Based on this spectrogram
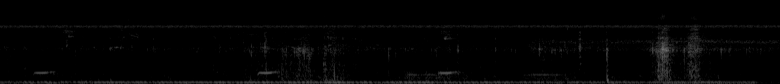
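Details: Blue ground dove at La Bramadora wetland, Sopetrán, Antioquia, Colombia, 17 September 2023: several short, low, soft hooted notes, some slightly rising, scattered over a few seconds beneath a steady high insect drone and faint higher chirps from other birds.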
